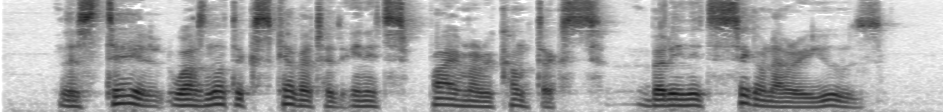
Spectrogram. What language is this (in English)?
English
